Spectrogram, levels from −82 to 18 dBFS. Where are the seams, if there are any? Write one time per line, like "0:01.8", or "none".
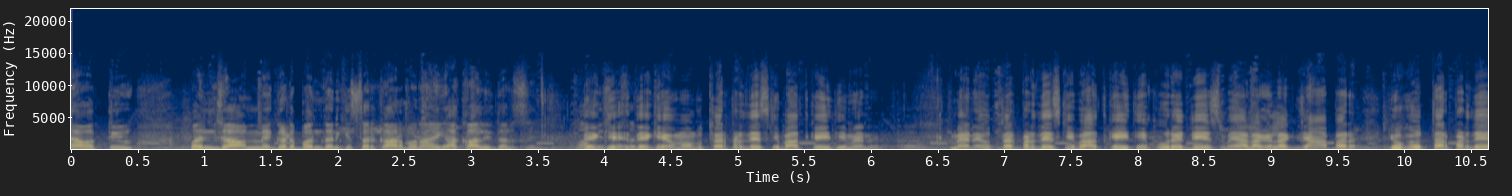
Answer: none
